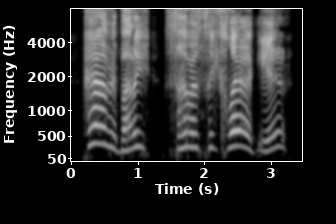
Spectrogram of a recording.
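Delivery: nasal voice. Greeting everybody at the start of a video: nasal voice. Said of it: "That's nasal as fuck".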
